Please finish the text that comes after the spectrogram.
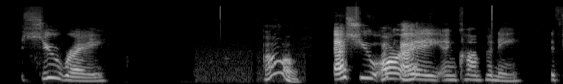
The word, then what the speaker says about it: Sura: It's pronounced Sure.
